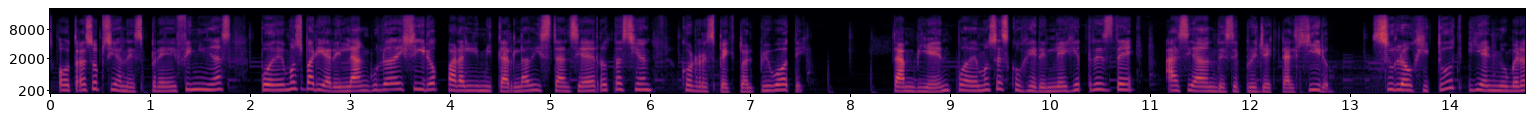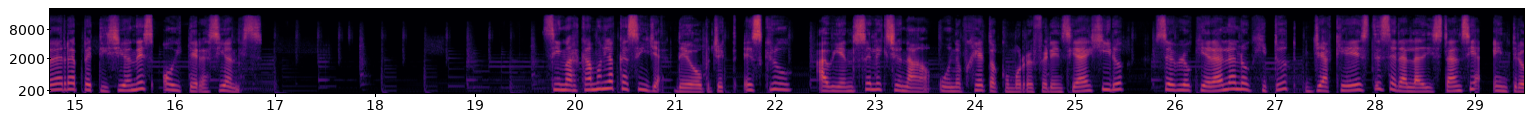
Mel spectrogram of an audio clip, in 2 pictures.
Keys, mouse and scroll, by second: 1.9-7.4 drag, 8.3 click, 9.6 click, 11.0 click, 12.7-13.2 middle drag, 13.9-15.6 drag, 16.5 click, 16.9 click, 17.2 shift+middle drag, 18.5 click, 21.1-22.7 middle drag, 24.1 click, 26.6 click, 26.8-27.2 shift+middle drag, 28.1 middle click, 28.5 g.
